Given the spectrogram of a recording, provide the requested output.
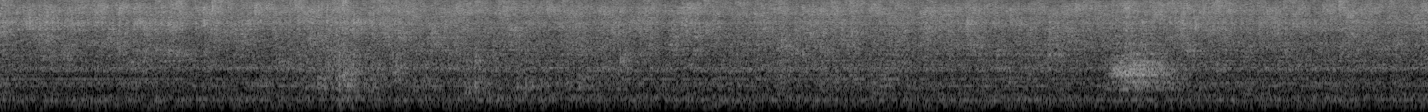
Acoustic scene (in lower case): restroom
